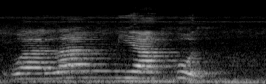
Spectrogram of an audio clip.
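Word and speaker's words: لَمْ يَكُن: Kemudian pada ayat keempat terdapat hukum bacaan izhar syafawi. Karena di sini ada mim sukun bertemu dengan ya. Cara membacanya itu jelas seperti ini. Walam yakun.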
